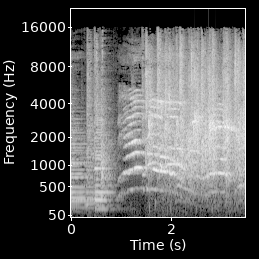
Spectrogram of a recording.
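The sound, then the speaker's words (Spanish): Audience applause in a live recording of a sung song. Dense, steady clapping swells in over the final held notes of voice and music, then carries on loudly. “Sí, era una versión en vivo, ahí se escuchan los aplausos.”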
